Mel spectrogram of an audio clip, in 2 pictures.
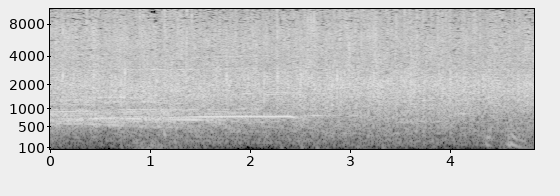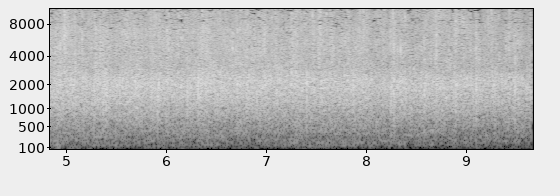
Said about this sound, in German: Und bevor wir loslegen, darf ich bitte mal einen tosenden Applaus für unsere wunderschöne DJ haben.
